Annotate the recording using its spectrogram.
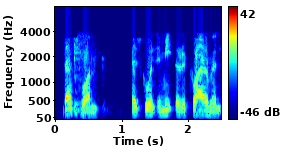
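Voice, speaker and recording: A man speaks with a Scottish accent. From Scotland. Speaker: network engineer. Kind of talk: casual discussion.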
